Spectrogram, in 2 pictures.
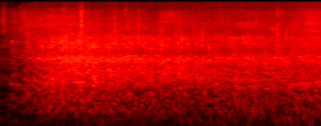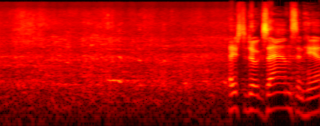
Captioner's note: audience laughs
